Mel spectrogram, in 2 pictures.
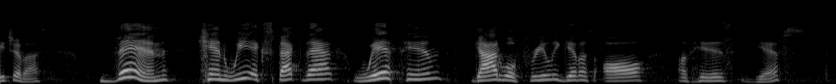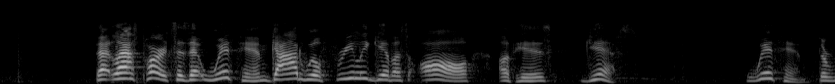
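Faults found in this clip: No system faults found in the speech signal; the only background is room noise picked up at the microphone, about 38 dB below the speech level, which belongs to the recording itself.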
